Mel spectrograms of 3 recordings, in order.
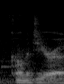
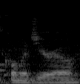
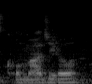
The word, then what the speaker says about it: Komajiro: It's Komajiro in English because emphasis is on the G, and just because English. And in Japanese, it's Komajiro. Emphasis on the ma, and I don't know why it's different.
